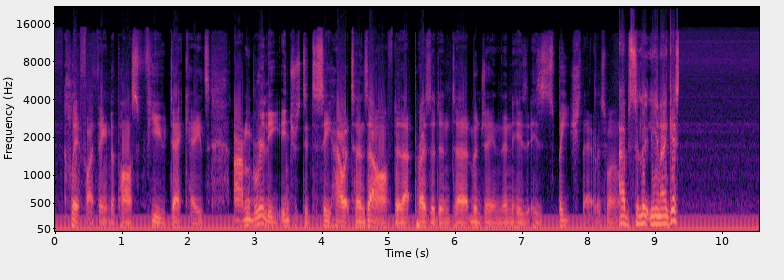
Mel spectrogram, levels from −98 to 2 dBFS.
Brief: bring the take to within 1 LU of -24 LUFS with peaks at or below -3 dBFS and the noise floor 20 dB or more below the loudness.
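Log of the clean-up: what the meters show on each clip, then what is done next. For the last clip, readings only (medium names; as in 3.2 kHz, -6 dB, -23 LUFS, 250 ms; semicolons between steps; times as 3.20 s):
clipped samples 0.7%; clipping level -17.0 dBFS; hum 50 Hz; highest harmonic 250 Hz; hum level -35 dBFS; loudness -28.5 LUFS; peak level -17.0 dBFS; loudness target -24.0 LUFS
-> clip repair -17 dBFS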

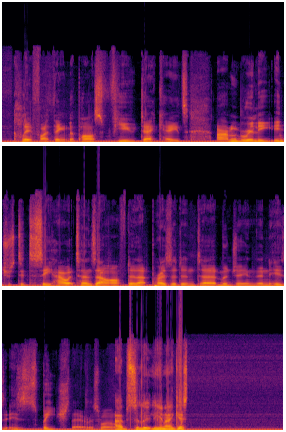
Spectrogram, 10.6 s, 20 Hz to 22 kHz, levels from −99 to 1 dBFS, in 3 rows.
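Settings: clipped samples 0.0%; hum 50 Hz; highest harmonic 250 Hz; hum level -34 dBFS
-> hum notches 50/100/150/200/250 Hz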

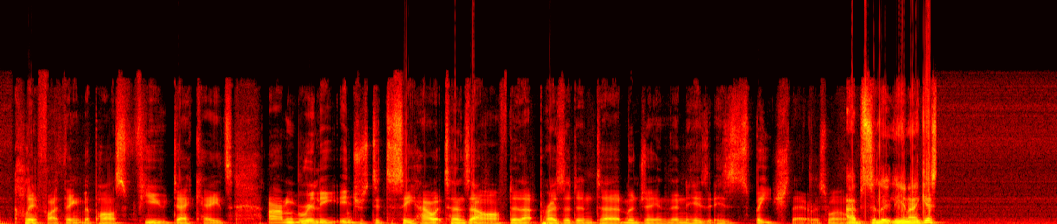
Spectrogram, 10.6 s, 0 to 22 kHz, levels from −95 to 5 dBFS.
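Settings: hum not found; loudness -28.0 LUFS; peak level -8.0 dBFS; loudness target -24.0 LUFS
-> trim +4 dB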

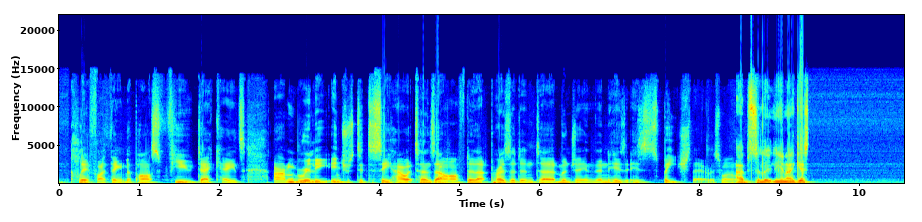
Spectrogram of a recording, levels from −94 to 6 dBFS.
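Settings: loudness -24.0 LUFS; peak level -4.0 dBFS; noise floor -51 dBFS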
